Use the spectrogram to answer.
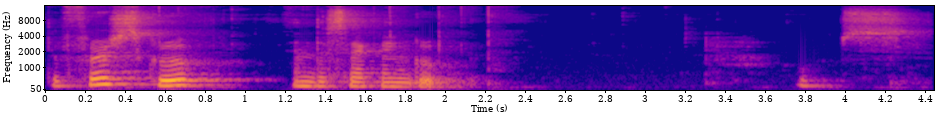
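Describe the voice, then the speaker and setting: A woman teaching a language lesson, explaining sounds patiently and repeating examples slowly. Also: mid-range voice, mellow, reverberant. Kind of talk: slow spoken language lesson.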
